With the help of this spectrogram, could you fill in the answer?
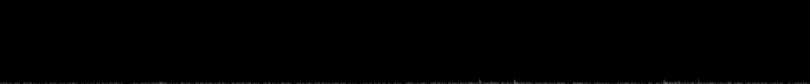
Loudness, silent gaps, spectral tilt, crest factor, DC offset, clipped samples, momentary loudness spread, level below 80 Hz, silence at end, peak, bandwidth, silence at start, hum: -66 LUFS; none; -5.5 dB/octave; 20 dB; under 0.1%; under 0.1%; 7 LU; -64 dBFS; 0 s; -42 dBFS; over 20 kHz; 0 s; none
